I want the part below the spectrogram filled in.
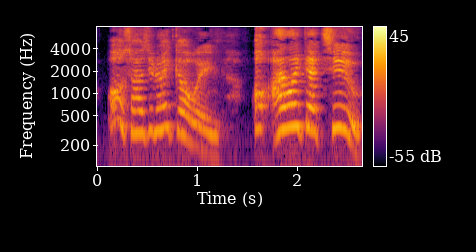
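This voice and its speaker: In a put-on character voice, a woman speaks at a moderate pace, squeaky and extremely high in pitch. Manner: eager, appeasing.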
